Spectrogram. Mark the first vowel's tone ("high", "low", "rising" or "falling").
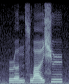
rising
